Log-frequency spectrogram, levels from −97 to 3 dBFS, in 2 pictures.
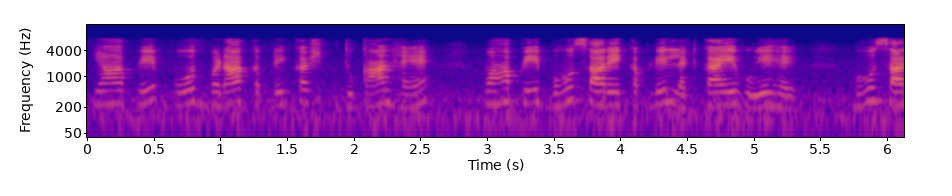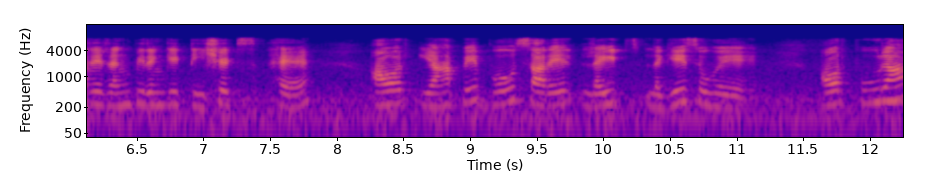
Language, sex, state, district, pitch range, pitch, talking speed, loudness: Hindi, female, Bihar, Jahanabad, 220-245 Hz, 230 Hz, 175 wpm, -38 LUFS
